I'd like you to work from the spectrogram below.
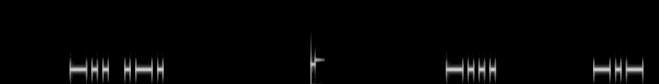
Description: Morse code, heard as a keyed tone, about 22 wpm, spaced as for 11 wpm, 700 Hz. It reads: DR BK
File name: Top 90 QSO Elements - 6x Character Spacing - 22wpm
